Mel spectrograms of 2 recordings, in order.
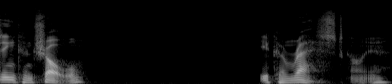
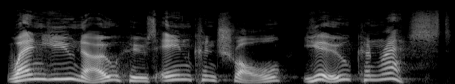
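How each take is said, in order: First: Lowered, gentle and soft; soft and hushed. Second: Slowly, each word weighed; slow and deliberate. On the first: Preacher to congregation, hushed and intimate. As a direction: say it almost under your breath. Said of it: "repeats the line slowly". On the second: Preacher pressing the point home, slow and deliberate. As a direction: drag it out so it sinks in. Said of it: "repeated line, slowed down". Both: Acted.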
